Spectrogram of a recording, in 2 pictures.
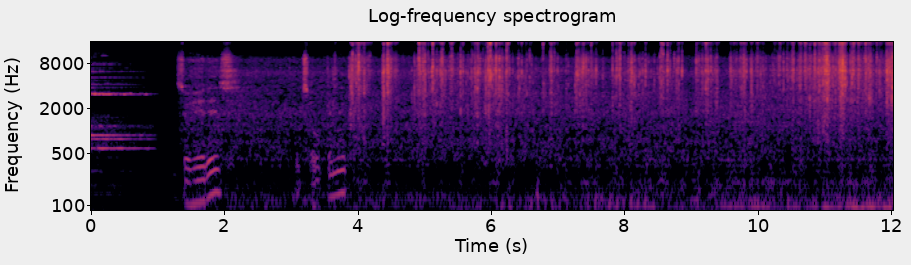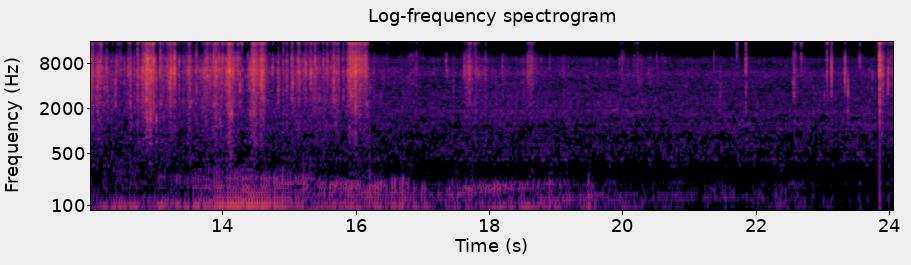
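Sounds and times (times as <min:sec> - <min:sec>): plastic bag rustling and crinkling: 0:03.6 - 0:24.0
plastic crackles: 0:03.6 - 0:24.0
low rumble: 0:05.9 - 0:20.4.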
